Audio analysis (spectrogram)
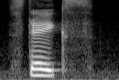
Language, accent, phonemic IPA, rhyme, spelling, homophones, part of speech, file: English, US, /steɪks/, -eɪks, stakes, steaks, noun / verb, En-us-stakes.ogg
- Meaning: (noun) 1. plural of stake 2. The money wagered in gambling 3. Risks; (verb) third-person singular simple present indicative of stake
